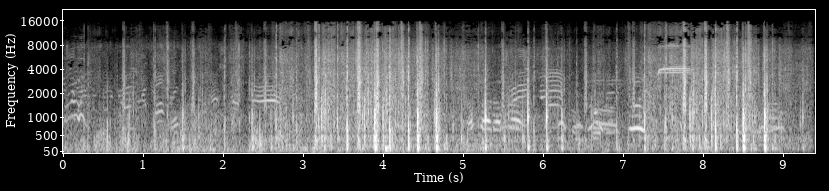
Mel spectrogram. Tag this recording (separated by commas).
Speech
